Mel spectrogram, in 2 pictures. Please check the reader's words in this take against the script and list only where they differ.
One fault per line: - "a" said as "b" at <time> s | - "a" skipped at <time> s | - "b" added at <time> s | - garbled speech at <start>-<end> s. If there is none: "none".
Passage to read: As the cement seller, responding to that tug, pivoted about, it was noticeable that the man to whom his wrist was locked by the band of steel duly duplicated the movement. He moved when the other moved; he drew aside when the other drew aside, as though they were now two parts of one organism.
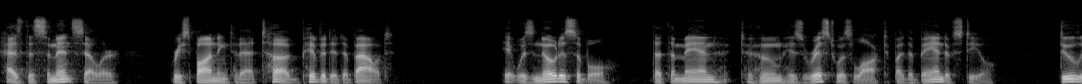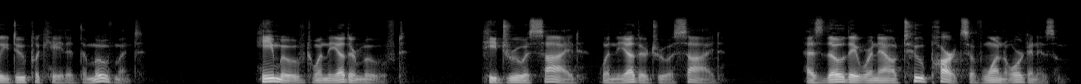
none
